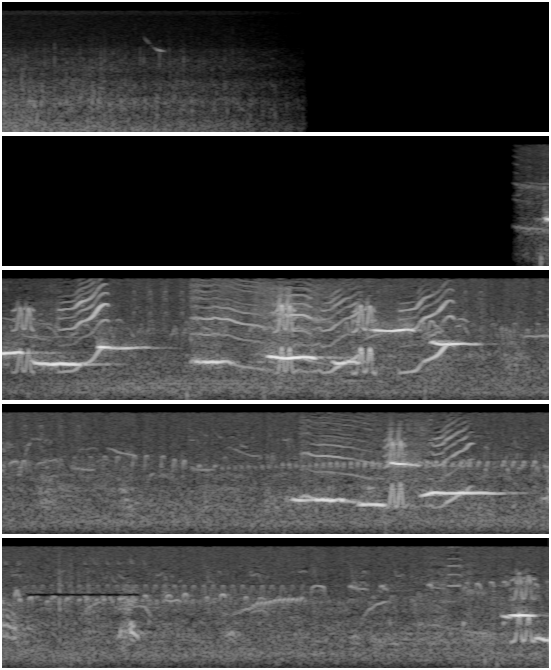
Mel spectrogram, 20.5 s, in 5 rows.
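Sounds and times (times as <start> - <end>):
bird studies: 8.0 - 20.5.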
